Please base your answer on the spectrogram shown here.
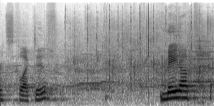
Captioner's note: applause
